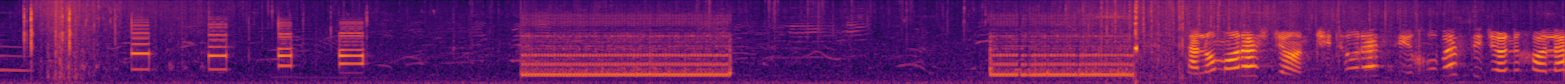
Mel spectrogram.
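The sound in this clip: A phone call being placed, with several quick keypad dialing beeps followed by two long, steady ringback tones, after which a person begins talking over the line.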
